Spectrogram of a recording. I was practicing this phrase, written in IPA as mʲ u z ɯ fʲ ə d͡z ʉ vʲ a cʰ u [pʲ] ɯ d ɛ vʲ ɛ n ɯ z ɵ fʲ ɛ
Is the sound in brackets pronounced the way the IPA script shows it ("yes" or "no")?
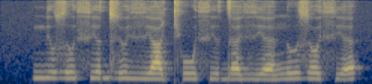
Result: no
